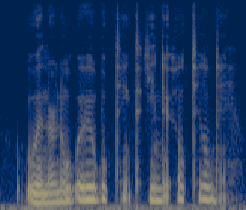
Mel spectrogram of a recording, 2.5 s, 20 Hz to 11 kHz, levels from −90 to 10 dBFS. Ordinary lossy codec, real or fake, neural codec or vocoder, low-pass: none; fake; autoencoder, 22.05 kHz, a latent of 192 numbers a frame, VITS, trained on many speakers; none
